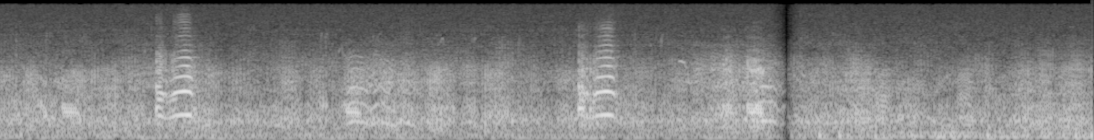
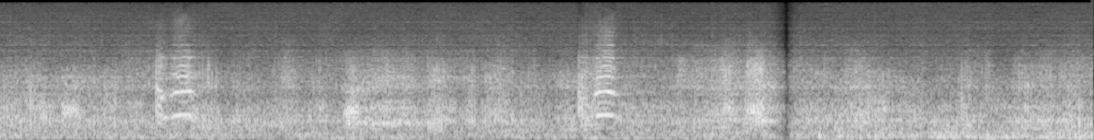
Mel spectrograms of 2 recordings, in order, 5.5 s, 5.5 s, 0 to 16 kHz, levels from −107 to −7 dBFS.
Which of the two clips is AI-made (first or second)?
second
